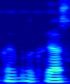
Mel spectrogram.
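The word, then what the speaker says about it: Verkhoyansk: इसकी प्रोनाउंसिएशन पे जाइएगा, वर्खोयास्क बोला जाता है इसको।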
